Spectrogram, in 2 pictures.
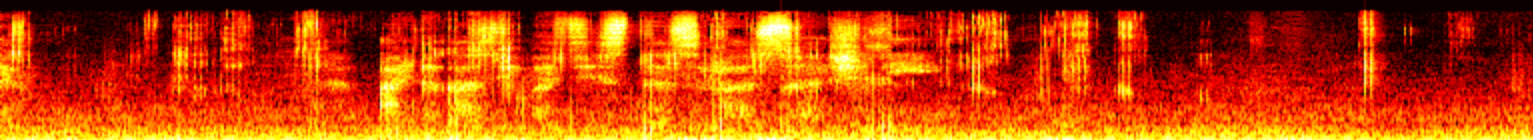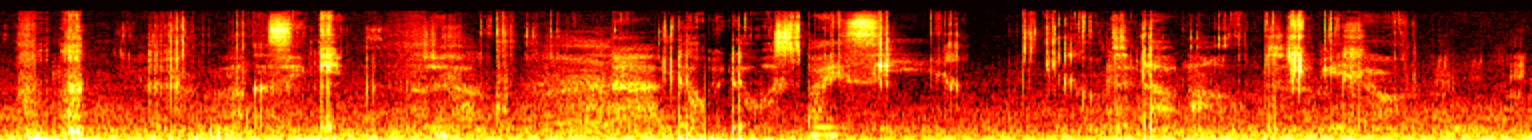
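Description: A young woman speaks softly and closely into a microphone.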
